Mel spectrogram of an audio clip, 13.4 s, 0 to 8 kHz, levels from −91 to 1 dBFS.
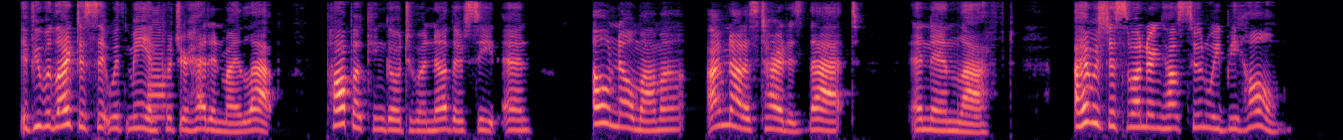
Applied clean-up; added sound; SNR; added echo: classical method spectral subtraction.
